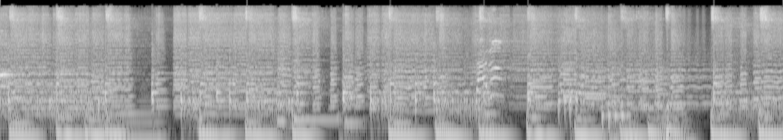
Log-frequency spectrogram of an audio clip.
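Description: Loud, energetic regional Mexican band music, driven by a steady pulsing bass line beneath dense layered instruments, playing continuously with a couple of brief dips in the texture.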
